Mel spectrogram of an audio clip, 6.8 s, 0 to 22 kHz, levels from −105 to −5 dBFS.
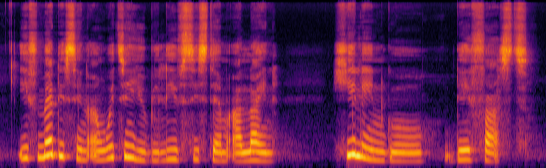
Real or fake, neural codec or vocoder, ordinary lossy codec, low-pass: real; none; none; none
